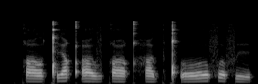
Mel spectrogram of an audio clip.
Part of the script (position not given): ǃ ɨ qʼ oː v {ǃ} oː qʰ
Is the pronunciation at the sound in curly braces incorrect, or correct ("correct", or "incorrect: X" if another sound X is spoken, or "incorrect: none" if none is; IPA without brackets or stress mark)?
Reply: incorrect: q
